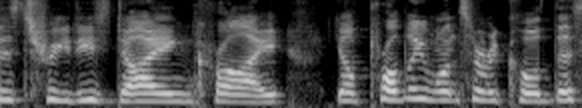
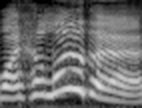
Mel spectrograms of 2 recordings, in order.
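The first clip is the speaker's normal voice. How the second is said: regular voice, higher and more energetic; 6 semitones higher, 4 dB louder than usual. Demonstrating a second voice beside the regular one: higher, more energetic. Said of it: "my treaty voice is kind of like higher pitched. I go up a little bit".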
